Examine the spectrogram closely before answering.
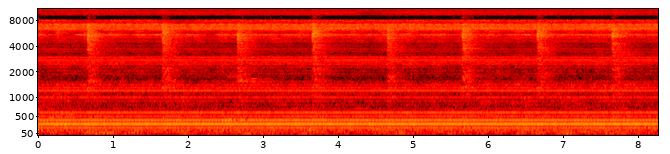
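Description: Near silence: a steady low electrical hum, with a faint soft tick about once a second.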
